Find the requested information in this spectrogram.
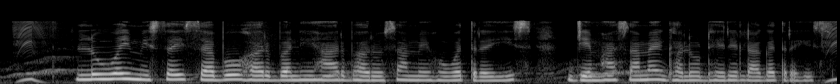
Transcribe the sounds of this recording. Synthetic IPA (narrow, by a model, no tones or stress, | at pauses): luʋəimɪsəisɐboɦɐɾbɐniɦaːɾbʱɐɾoːsamẽɦuʋət̪ɾɐɦis | d͡ʒemɦãsəməjɡʱɐlõɖʱeːɾelaːɡət̪ɾɐɦis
